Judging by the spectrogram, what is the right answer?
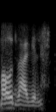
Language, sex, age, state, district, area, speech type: Maithili, male, 18-30, Bihar, Saharsa, rural, conversation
